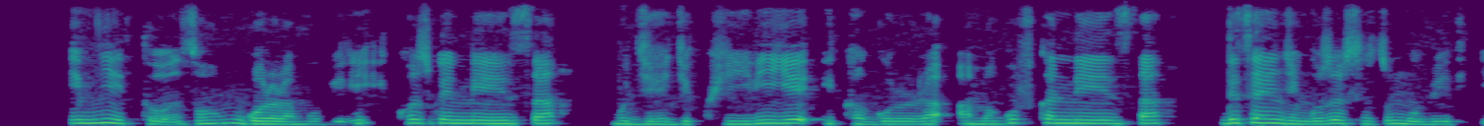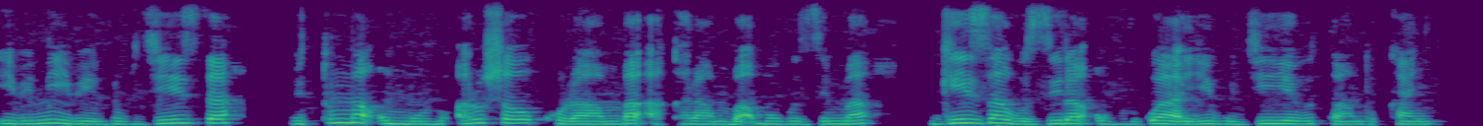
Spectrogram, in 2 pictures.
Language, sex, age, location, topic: Kinyarwanda, female, 18-24, Kigali, health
